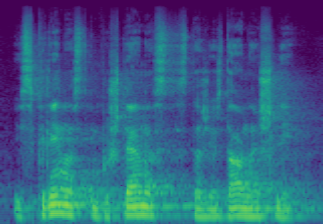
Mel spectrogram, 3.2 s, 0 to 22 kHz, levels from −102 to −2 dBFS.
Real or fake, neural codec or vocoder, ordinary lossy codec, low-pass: fake; vocoder, 44.1 kHz, 128 mel bands every 512 samples, BigVGAN v2; none; 19.8 kHz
